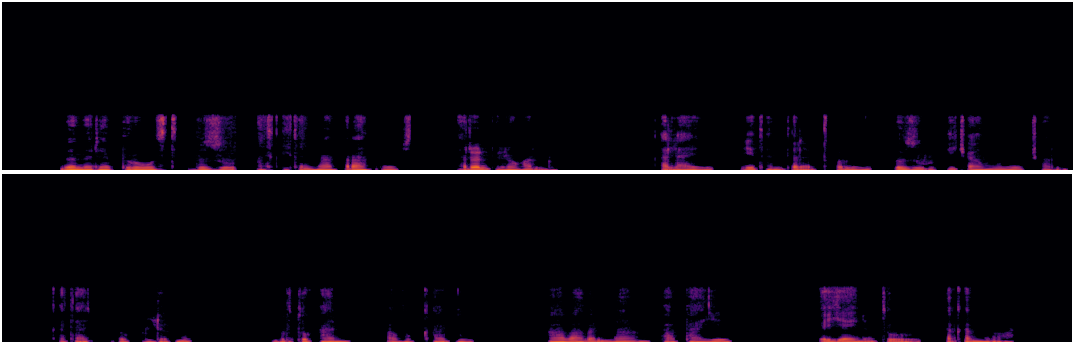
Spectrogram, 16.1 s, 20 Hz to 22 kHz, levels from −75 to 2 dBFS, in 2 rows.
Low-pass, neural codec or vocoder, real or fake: 7.2 kHz; none; real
